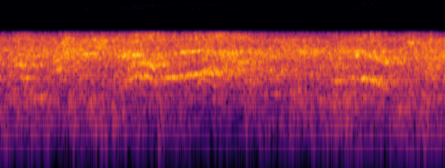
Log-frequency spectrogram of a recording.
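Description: Many children shouting and squealing together over a steady din of crowd noise.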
